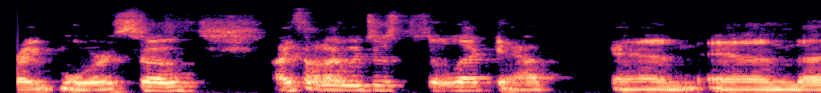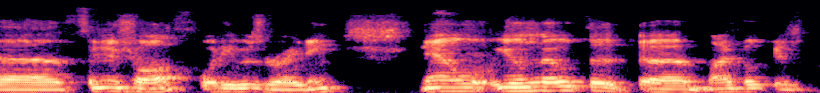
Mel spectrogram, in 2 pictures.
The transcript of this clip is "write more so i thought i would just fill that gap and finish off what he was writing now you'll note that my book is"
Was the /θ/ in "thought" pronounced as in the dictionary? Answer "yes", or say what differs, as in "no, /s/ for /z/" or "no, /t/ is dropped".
yes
